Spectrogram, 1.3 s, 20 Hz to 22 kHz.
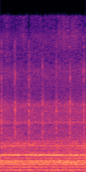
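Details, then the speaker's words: Vevor diesel heater on first test run: steady, even roar with smooth hum and no misfire; output air very hot, rising toward 360°. Running on lowest temperature and fan speed with the fuel pump barely ticking. Normal combustion running. "fuel pump is pumping faster and it's really cranking out now okay yeah oh yeah holy crap it's like a turbine"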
